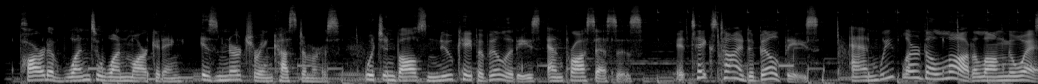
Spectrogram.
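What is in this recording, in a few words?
English Canadian, female, narration; accent of canada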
